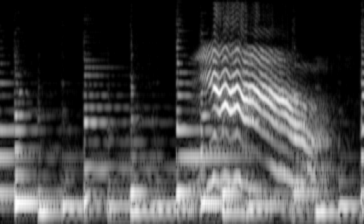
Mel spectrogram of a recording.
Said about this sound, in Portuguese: ¡Miau!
